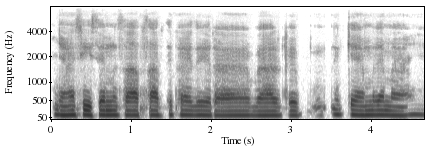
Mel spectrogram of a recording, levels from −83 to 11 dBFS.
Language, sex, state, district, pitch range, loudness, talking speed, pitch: Hindi, male, Punjab, Pathankot, 115-125 Hz, -16 LUFS, 165 wpm, 120 Hz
